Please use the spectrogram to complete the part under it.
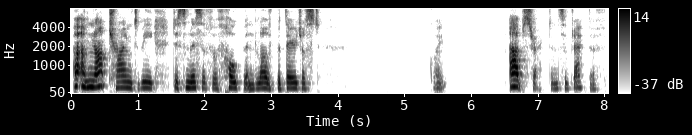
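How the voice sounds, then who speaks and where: A woman acting a melancholy, wryly funny and tipsy character in an intimate, halting theatrical monologue. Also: mid-range voice, fairly even intonation, vocal fry, breathy edge. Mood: wistful, tender. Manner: halting, intimate, dramatic pauses. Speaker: stage actor performing a solo monologue. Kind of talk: confessional theatrical monologue, spoken as a letter.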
